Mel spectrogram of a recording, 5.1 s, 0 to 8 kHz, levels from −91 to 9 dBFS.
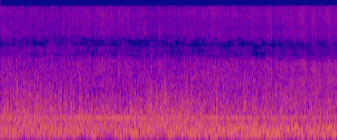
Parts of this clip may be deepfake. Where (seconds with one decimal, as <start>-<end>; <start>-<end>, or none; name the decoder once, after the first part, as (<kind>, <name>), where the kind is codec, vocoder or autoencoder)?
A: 4.3-5.1 (vocoder, Vocos)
